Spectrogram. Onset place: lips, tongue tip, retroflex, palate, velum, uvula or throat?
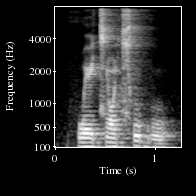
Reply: throat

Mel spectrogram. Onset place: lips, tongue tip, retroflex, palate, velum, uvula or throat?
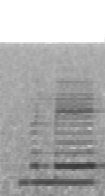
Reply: palate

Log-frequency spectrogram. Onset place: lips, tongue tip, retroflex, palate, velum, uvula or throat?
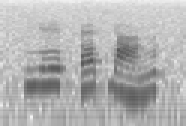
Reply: palate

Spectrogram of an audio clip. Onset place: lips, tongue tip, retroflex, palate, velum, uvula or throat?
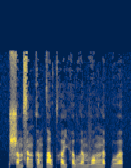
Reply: retroflex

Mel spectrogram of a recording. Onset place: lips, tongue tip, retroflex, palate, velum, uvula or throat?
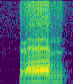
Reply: retroflex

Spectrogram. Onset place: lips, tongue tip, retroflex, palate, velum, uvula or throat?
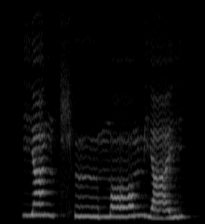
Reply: palate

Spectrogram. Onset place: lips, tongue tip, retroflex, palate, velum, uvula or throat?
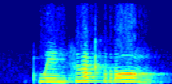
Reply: velum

